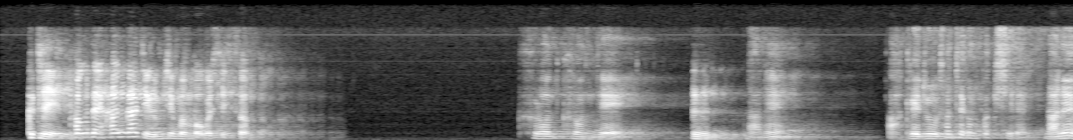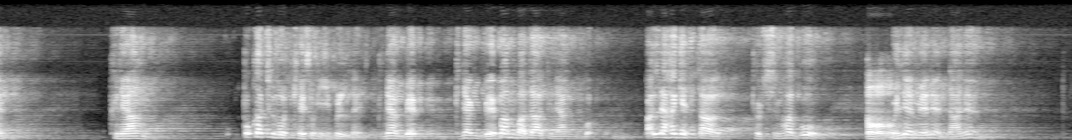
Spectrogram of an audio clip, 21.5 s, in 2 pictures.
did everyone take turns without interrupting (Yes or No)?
Yes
